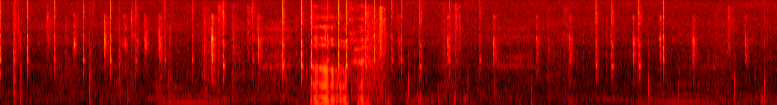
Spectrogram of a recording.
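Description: Blocks click and tap in quick succession as they are placed in a game.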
